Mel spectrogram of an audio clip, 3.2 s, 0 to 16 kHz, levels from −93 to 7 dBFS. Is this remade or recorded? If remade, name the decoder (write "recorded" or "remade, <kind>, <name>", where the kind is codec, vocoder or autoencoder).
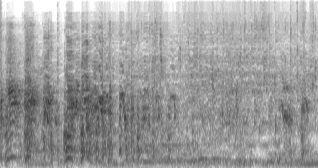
recorded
